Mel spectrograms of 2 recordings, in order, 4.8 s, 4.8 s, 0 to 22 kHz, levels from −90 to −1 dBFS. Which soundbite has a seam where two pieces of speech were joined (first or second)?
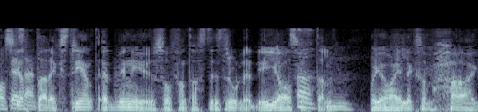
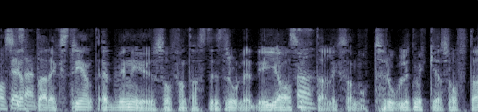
first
